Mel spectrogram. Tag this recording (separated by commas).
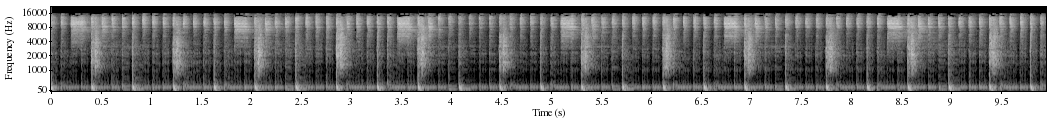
Music, Techno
